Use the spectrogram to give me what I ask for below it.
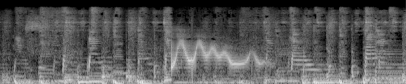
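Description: A cartoon boing sound effect, a springy wobbling tone that bounces up and down in pitch for under a second, set over loud continuous background music.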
